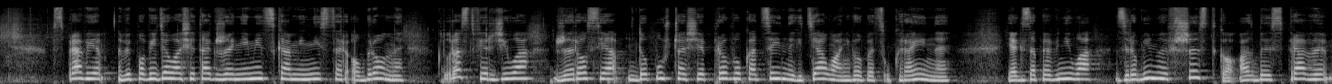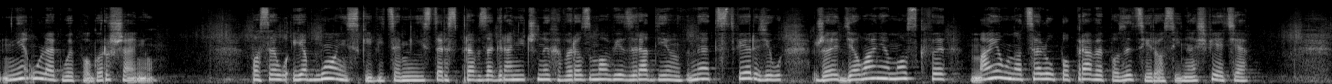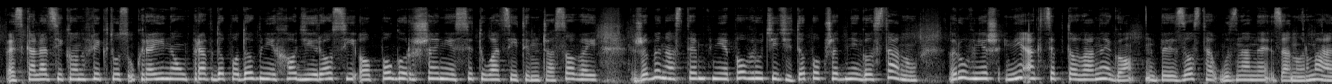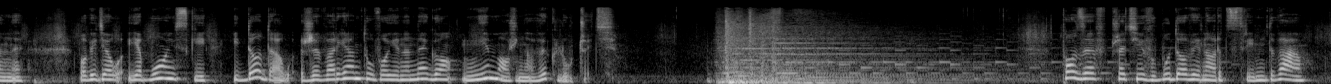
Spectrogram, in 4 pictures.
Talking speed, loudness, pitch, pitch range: 100 wpm, -19 LUFS, 230 Hz, 205-260 Hz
